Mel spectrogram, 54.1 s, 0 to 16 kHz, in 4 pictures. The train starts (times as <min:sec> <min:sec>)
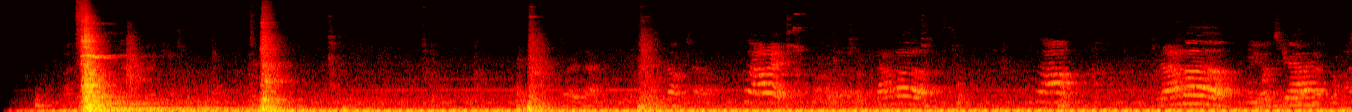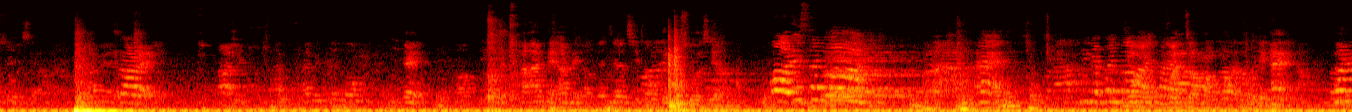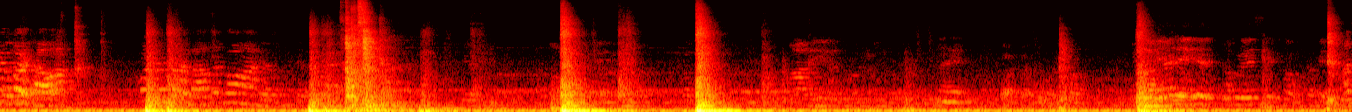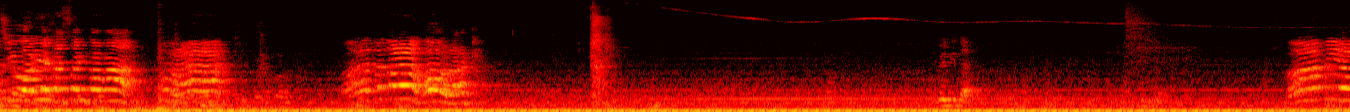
0:46.5 0:53.4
